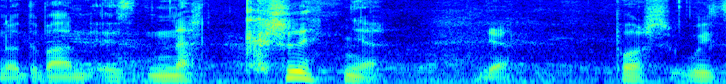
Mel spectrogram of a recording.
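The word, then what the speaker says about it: Na Cruithne: So the proper pronunciation of the band is Nakrunya, Yeah.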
